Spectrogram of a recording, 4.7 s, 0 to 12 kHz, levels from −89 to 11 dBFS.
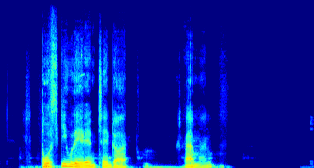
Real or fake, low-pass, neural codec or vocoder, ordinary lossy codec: fake; none; codec, 24 kHz, 0.9 kbps, WavTokenizer, medium music audio release; none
